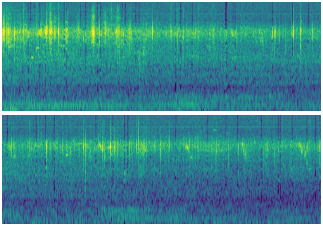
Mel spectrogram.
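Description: Giant Chinook bicycle rolling along an asphalt road: a steady rush of tyre and wind noise with scattered light clicks and ticks.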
